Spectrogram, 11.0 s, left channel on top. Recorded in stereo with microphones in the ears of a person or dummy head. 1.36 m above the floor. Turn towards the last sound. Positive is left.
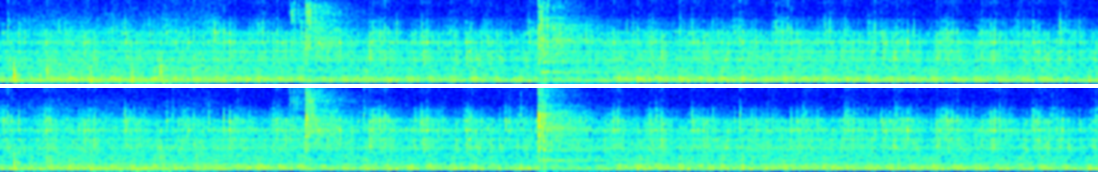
turn(degrees=-35)  # may be behind; listen again after turning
